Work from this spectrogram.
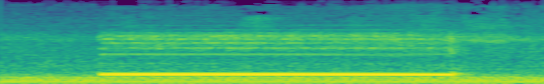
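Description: Phone call ringback: a single steady electronic tone sounds for nearly two seconds over a quiet, low background hum.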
